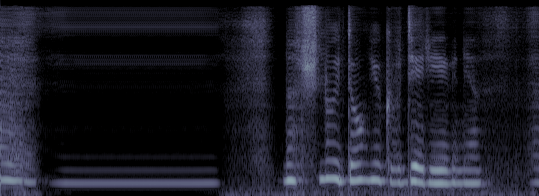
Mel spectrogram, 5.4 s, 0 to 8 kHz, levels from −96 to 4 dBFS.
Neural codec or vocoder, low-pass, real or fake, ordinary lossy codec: codec, 16 kHz, about 1 kbps, DyCAST, with the encoder's durations; 7.2 kHz; fake; MP3, 48 kbps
